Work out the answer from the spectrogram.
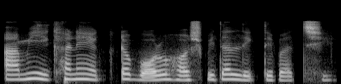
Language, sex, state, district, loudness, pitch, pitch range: Bengali, female, West Bengal, Alipurduar, -19 LUFS, 225 Hz, 200-235 Hz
